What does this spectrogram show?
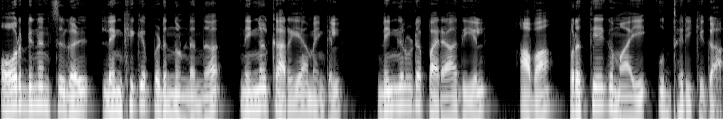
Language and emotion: Malayalam, neutral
